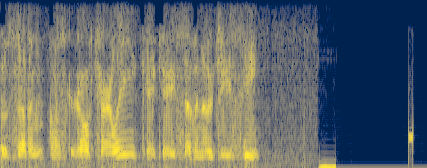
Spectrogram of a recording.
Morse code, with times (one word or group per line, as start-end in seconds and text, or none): none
